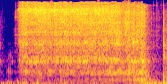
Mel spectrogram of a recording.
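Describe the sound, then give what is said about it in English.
An electric ratchet runs in a loud, steady mechanical whir for about two seconds, then cuts off, followed by a brief final burst. “So, yeah, it's probably electric ratchet time.”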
